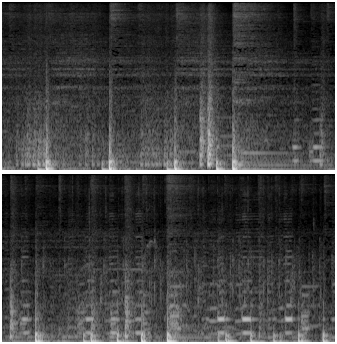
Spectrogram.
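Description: Jazz drum kit soloing with sharp snare and bass-drum hits, capped by a crash about three and a half seconds in. After it the band comes back in, pitched melodic notes and a plucked upright bass line sounding over the drums.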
